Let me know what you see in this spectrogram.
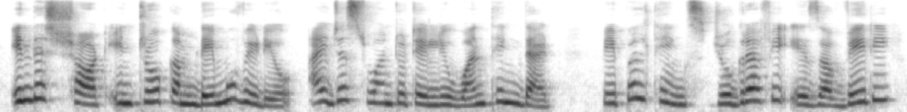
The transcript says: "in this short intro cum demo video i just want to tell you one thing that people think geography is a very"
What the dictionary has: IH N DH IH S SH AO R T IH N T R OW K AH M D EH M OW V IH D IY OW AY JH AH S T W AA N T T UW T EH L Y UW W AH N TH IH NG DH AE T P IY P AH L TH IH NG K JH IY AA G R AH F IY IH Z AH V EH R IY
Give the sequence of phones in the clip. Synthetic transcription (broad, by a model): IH N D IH S SH AO R T IH N T R OW K AH M D EH M OW V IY D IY OW AY JH AH S T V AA N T T UW T EH L Y UW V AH N T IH NG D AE T P IY P AH L T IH NG K JH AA G R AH F IY IH Z AH V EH R IY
